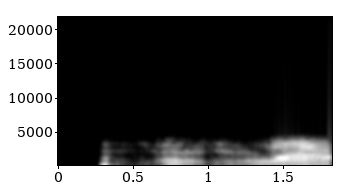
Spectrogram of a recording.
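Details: Infant crying: a baby's short, strong cry with clear, full-voiced wails after a brief catch at the start, the face turning from white to red and back during crying.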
